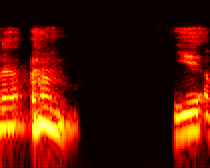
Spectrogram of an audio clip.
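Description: A man speaking Urdu, drawing out a word, then dead silence for about a second before his speech starts again. The abrupt cut to silence is typical of video-call audio gating.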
